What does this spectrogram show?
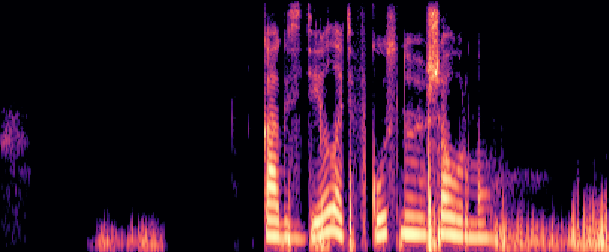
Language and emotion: Russian, neutral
